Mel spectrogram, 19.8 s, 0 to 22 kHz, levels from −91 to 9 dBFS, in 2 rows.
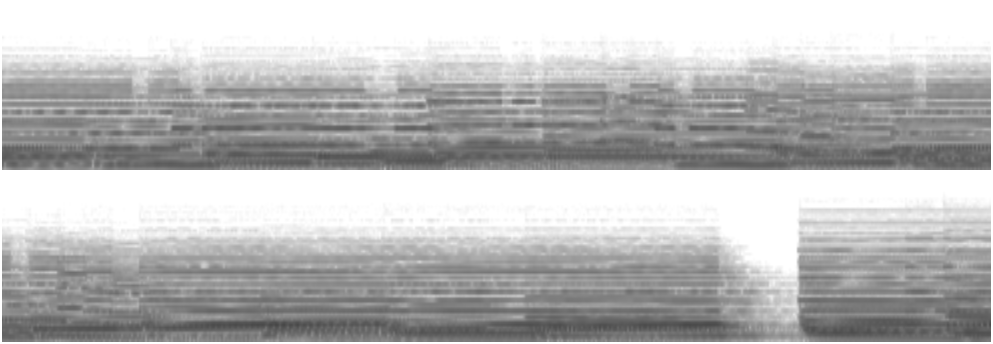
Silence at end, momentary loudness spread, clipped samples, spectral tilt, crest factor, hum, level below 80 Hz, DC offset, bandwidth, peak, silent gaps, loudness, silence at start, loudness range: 0 s; 4 LU; under 0.1%; -7.5 dB/octave; 16 dB; none; -52 dBFS; under 0.1%; 8 kHz; -12 dBFS; none; -28 LUFS; 0 s; 2 LU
